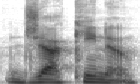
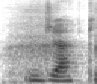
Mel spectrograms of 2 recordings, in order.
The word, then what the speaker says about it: Giacchino: And surprisingly, John Williams, I don't think he did the music because it was Michael Giacchino. – Giac. How do you say it? Giac. No, Giacchino. – Giacchino. – Because I forgot. I used to study Italian, so you pronounce it Giacchino.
